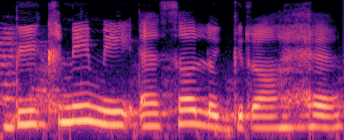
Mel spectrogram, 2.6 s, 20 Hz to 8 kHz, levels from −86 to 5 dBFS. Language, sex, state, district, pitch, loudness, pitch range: Hindi, female, Punjab, Fazilka, 230 Hz, -11 LUFS, 205-260 Hz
